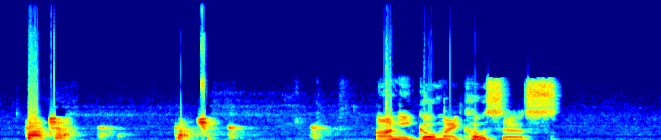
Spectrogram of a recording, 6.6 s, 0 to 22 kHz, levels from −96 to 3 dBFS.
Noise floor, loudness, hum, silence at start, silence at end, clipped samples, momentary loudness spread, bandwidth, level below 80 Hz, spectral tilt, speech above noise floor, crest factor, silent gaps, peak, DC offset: -67 dBFS; -13 LUFS; none; 0.25 s; 1.05 s; 0.2%; 20 LU; 16 kHz; -54 dBFS; -3.5 dB/octave; 54 dB; 16 dB; none; 0 dBFS; under 0.1%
